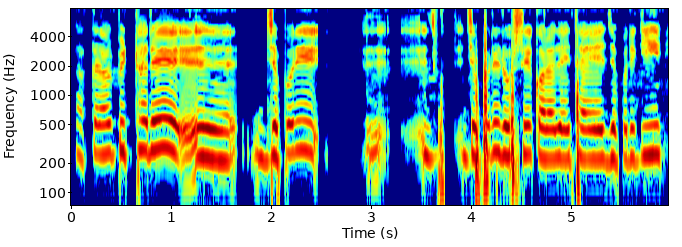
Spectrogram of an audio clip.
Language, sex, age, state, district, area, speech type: Odia, female, 18-30, Odisha, Ganjam, urban, spontaneous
